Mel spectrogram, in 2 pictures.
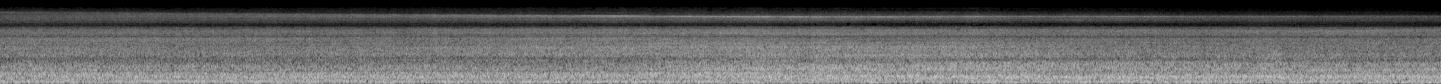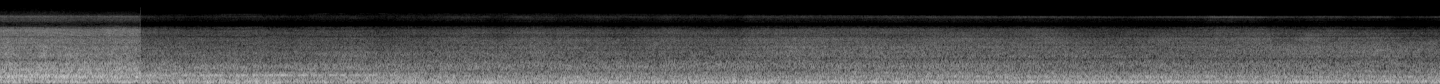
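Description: A KC-135 Stratotanker's four turbofan engines running at taxi power as it rolls past: a steady jet rumble with a high whine that slowly falls in pitch. A little over halfway through, the whine drops out suddenly and the rumble goes on duller and slightly quieter.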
